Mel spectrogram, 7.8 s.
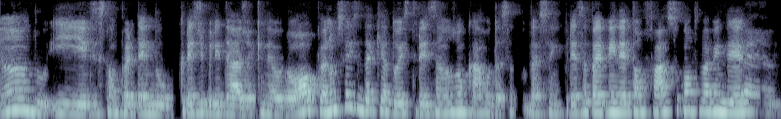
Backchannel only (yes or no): yes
